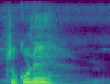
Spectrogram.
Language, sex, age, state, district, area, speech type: Goan Konkani, male, 45-60, Goa, Canacona, rural, read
